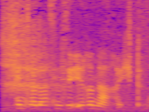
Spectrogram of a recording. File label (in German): Mailbox Stimme; The Morning Show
